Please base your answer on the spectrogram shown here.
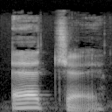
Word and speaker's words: Ecce: these syllables first line etche so the first vowel is what we call open and the second one is called close the two e's are not the same once more i'll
